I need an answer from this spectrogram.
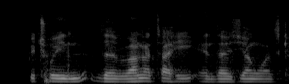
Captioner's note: speaks in foreign language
